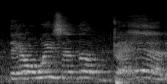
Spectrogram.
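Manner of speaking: high, slow, drawn-out mock whine; exaggerated, dragged-out complaint; mock complaining. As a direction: imitate a dater moaning about it. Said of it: "we all complain about it".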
